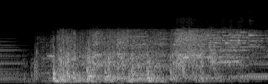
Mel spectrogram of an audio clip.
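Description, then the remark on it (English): A loud crash of dishes and crockery smashing as a serving cart loaded with dishes is shoved into a wall, with a burst of clattering and shattering that keeps rattling and tumbling for a couple of seconds, with no voices. “Then my elbow bunched an object beside me, a serving cart loaded with dishes. I push it a few inches. The wheels don't make any noise. I give it a shove towards the wall and wait.”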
